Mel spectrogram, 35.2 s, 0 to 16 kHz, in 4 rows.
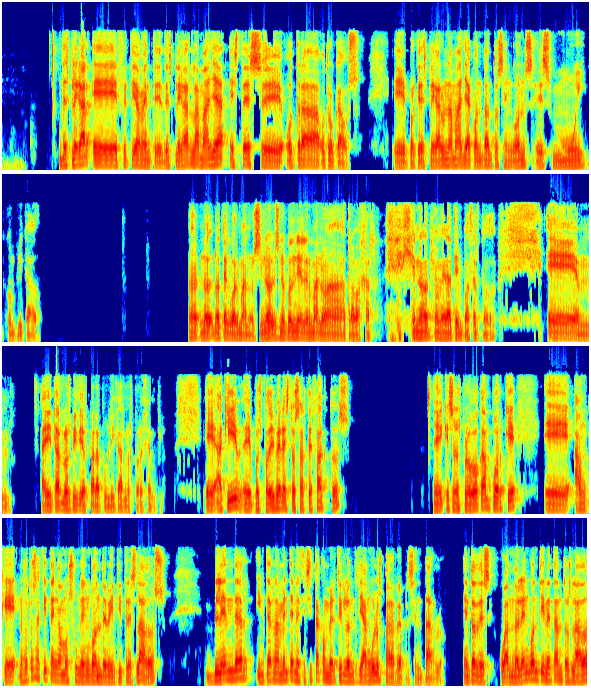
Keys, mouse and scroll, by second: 4.9 middle click, 5.9 shift+middle click, 6.7 middle click, 7.2 shift+middle click, 8.3 middle click, 8.6 shift+middle click, 11.5 shift+middle click, 13.8 middle click, 14.7 middle click, 15.5 shift+middle click, 18.0 middle click, 18.8 middle click, 19.9 middle click.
